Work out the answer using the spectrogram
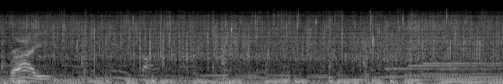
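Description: Floured chicken strips frying in hot oil in a frying pan, sizzling steadily as the pieces are laid in.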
